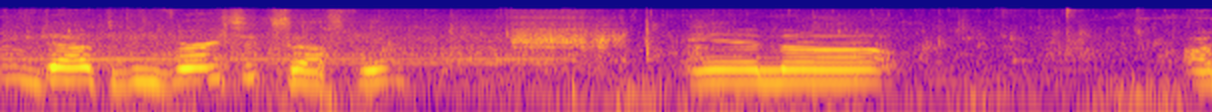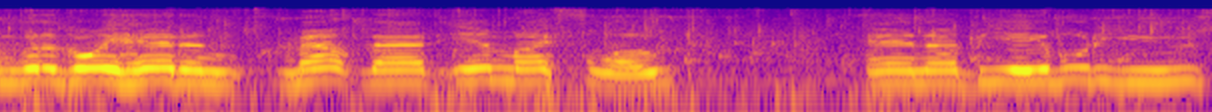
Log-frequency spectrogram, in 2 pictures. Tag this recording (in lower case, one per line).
liquid
speech
outside, rural or natural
